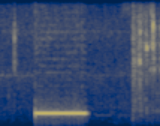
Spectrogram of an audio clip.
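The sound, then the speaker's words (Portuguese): A single steady telephone ringing tone sounds while a call is being placed. It is a mid-pitched hum lasting under a second, standing alone against near silence. “Tô ligando aqui pra ele, tá?”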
